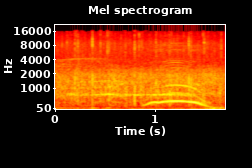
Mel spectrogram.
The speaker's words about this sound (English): I mean, round of applause for me missing that.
